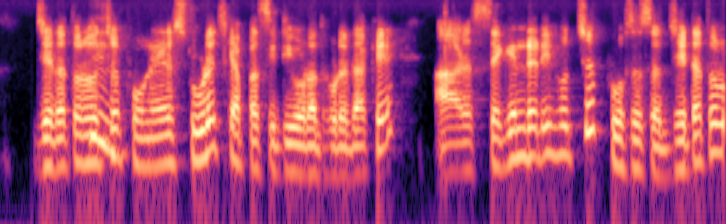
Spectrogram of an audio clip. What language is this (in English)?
Bangla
